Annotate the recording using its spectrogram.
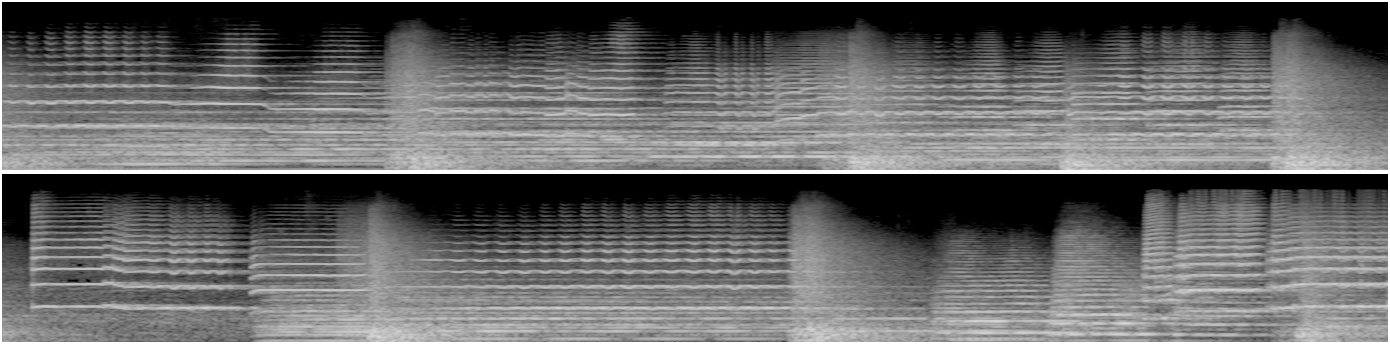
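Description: A Spanish cornetas y tambores band playing a slow processional march: sustained bugle chords that change every second or so, with a percussion strike ringing out roughly every three seconds.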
